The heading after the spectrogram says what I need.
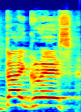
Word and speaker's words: digress: देखिए DAI जब साथ में आता है तो I होता है AII, और G के ऊपर लकीर है, इसका मतलब G पे जोर देना होगा, और A होता है तो ये हो गया digress.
